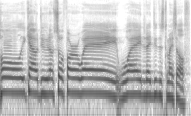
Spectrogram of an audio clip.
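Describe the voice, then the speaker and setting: A man's high-pitched voice. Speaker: gaming streamer. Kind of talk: live gameplay commentary. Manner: mumbles when reading chat; halting, many fillers.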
